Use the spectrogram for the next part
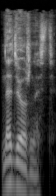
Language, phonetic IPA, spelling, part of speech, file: Russian, [nɐˈdʲɵʐnəsʲtʲ], надёжность, noun, Ru-надёжность.ogg
- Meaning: reliability; trustworthiness; dependability; security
